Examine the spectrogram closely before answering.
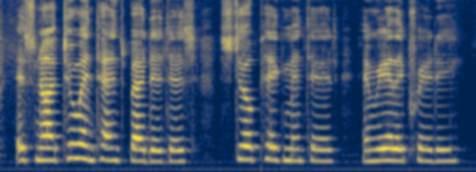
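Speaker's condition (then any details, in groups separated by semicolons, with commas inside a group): Anoxic brain injury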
